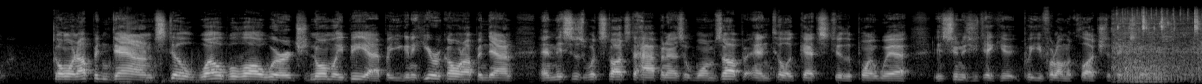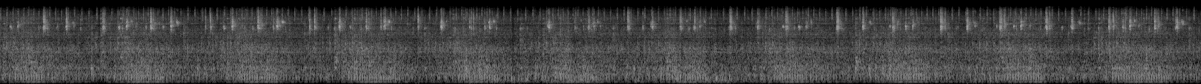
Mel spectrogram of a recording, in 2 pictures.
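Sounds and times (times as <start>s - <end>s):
rapid clicking: 11.1s - 24.0s
car engine idling unevenly: 11.2s - 24.0s.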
